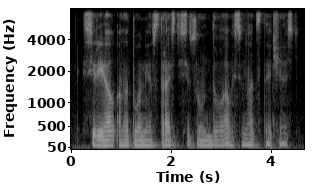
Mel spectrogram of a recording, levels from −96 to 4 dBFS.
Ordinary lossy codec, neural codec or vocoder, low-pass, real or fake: Opus, 24 kbps; none; 7.2 kHz; real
